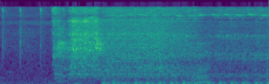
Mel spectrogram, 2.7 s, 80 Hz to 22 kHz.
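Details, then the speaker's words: Honda C70 with V12 remote alarm, relay wired to the neutral switch, remote-started in neutral with neutral light on: quick crank catches at once into an even steady idle; starter works only in neutral, not in gear. "pada saat lampu netral hidup dia mau berbunyi"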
